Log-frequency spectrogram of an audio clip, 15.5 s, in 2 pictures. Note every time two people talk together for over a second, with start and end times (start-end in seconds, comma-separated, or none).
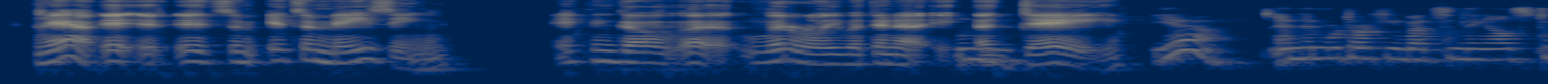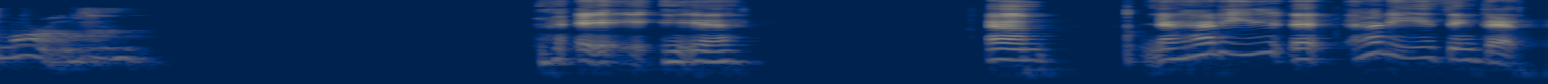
none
